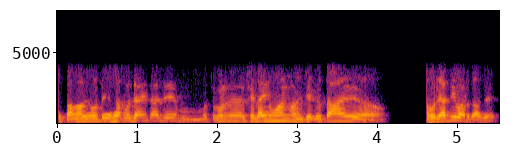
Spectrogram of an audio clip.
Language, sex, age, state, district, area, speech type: Sindhi, male, 60+, Delhi, South Delhi, rural, conversation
